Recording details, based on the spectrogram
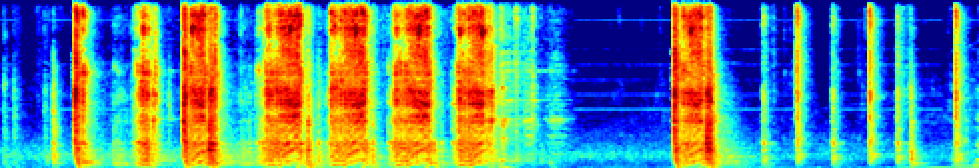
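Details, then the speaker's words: Troy-Bilt Pony lawn tractor: short uneven cranking bursts stop abruptly, then only faint clicks, then no click; no-start caused by the reverse/operation-mode safety switch locking out the starter. "it's locked up again. But we know it's the switch here. It's the uh reverse and operation mode on the other side. And now it's locked up again. And now it won't even click."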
